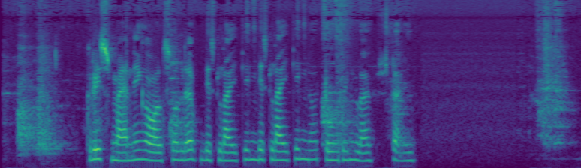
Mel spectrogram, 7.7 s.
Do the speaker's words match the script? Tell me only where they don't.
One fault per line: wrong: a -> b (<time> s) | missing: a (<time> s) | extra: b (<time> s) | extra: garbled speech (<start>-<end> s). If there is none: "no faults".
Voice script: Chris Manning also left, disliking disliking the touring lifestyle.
no faults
